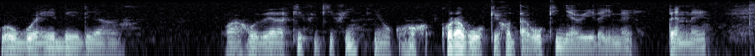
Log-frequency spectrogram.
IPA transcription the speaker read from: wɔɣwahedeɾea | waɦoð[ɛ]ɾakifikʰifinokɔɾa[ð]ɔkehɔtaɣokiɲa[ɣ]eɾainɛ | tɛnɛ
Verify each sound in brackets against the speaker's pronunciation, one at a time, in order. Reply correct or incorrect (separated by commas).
correct, incorrect, incorrect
